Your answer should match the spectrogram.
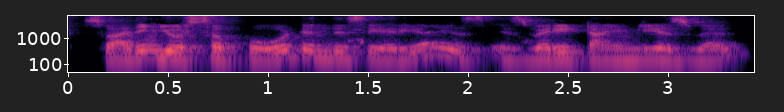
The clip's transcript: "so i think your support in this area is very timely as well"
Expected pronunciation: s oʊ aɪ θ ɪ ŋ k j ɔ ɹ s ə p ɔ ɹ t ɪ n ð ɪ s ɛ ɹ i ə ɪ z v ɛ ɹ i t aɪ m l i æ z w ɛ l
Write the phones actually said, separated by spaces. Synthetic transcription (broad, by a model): s oʊ aɪ t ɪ ŋ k j ɔ ɹ s ə p ɔ ɹ t ɪ n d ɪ s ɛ ɹ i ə ɪ z v ɛ ɹ i t aɪ m l i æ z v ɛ l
